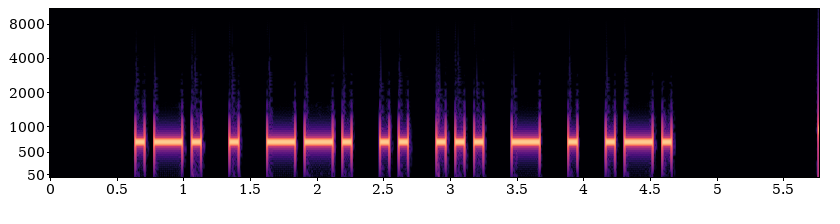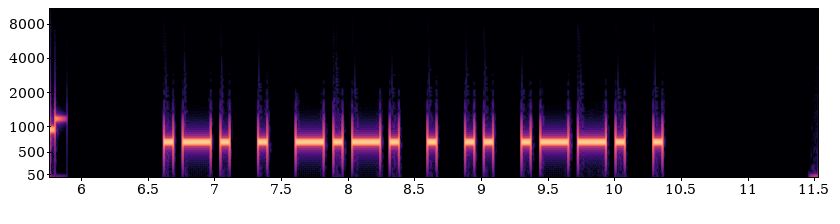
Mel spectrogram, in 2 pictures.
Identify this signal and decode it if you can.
Morse code, heard as a keyed tone, about 17 wpm, 700 Hz. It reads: REGISTER RECEIPE
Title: Sentences from Top 1200 Words - New Word Drill - 17wpm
